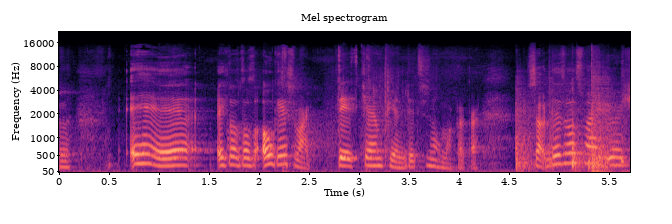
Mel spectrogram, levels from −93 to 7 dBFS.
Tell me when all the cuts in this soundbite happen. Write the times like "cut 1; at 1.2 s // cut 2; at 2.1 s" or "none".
cut 1; at 1.7 s // cut 2; at 2.2 s // cut 3; at 3.0 s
